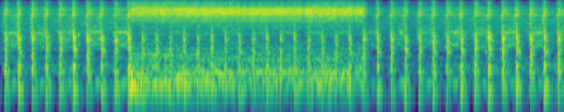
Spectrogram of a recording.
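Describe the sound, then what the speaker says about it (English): A small Alexander Karnes steam engine running in a workshop, puffing in a quick regular chuff, with a sustained loud hiss of steam in the middle before the rhythmic exhaust beats return, close and without talk. "Seems to be steaming a lot better today than it did last time."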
